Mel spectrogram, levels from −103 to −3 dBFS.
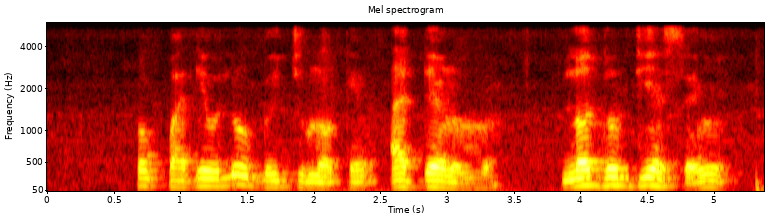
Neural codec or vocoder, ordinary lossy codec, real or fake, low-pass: codec, 44.1 kHz, 7.8 kbps, DAC; none; fake; 5.4 kHz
